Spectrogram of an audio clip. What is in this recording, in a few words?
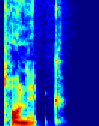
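"tonic", English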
